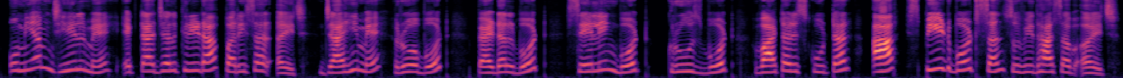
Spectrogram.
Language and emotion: Maithili, neutral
